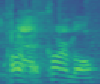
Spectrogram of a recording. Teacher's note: there are certain Americans who would just pronounce it with two syllables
